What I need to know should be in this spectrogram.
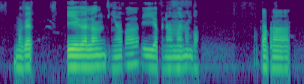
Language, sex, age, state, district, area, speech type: Dogri, male, 30-45, Jammu and Kashmir, Udhampur, rural, spontaneous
